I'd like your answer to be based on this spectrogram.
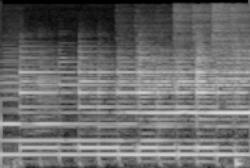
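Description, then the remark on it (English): Squeaky, warbling guitar effects-pedal noises from a pedal left on, at the beginning of a song, ring out over a steady drone, pulsing in a quick rhythm and brightening toward the end, with no voices present. “And this is heavily featured on this song, just all those like squeaky things that happen. That's just me leaving on this pedal and letting it do what it does.”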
